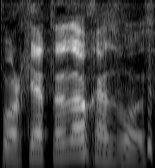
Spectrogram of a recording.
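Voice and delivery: put-on Salvadoran Spanish accent. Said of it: "you sounded so Salvi right there".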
